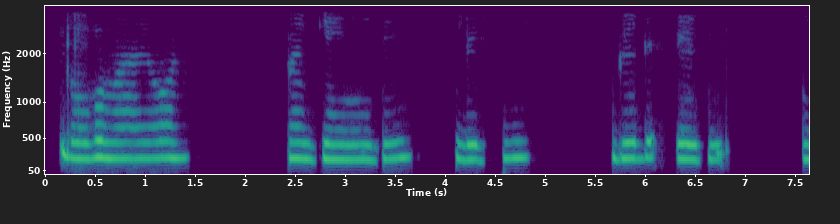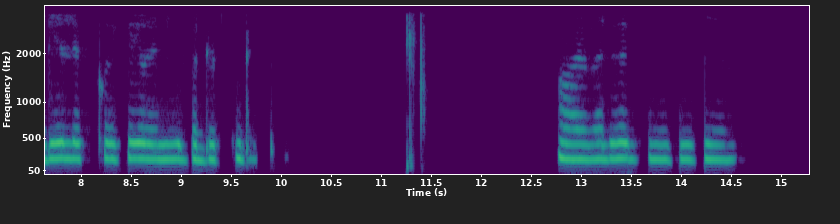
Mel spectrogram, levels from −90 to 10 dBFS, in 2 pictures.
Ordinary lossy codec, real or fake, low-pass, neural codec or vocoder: AAC, 24 kbps; fake; 3.6 kHz; codec, 32 kHz, 1.9 kbps, SNAC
